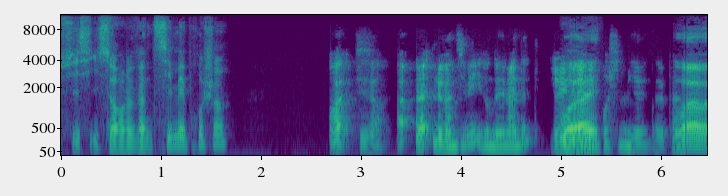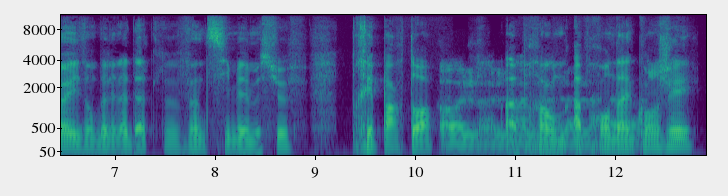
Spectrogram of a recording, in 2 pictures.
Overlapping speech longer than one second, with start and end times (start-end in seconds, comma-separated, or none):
10.9-12.2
